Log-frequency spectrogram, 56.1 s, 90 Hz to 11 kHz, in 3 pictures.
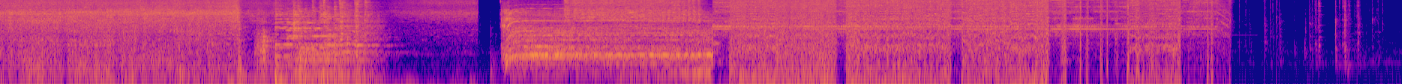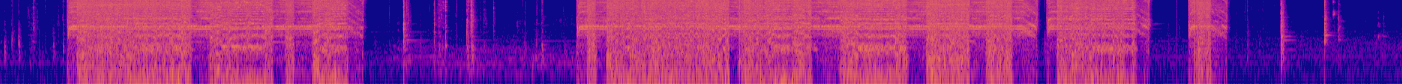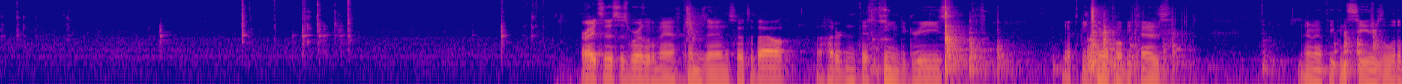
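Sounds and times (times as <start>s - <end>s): power tool whining: 6.7s - 16.4s
metal clicks and taps: 35.8s - 38.4s, 40.6s - 42.2s.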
